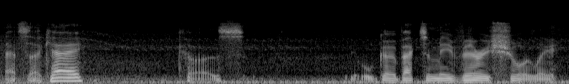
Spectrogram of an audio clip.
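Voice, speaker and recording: A man's voice: deep voice, wildly swooping pitch, slow, creaky. A man chatting casually to himself as he rides, rambling and muttering, his voice muffled inside a motorcycle helmet. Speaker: motovlogger. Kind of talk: casual vlog chat while riding a motorbike. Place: inside a motorcycle helmet, riding outdoors on roads. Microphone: helmet-mounted mic close to the mouth. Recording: muffled helmet mic, faint vehicle noise.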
